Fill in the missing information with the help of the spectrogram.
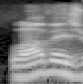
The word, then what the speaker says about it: Olave: Olave's really good. – I hate how nobody can pronounce his name. – Olave. – Say it then. – No, that's how you pronounce it.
